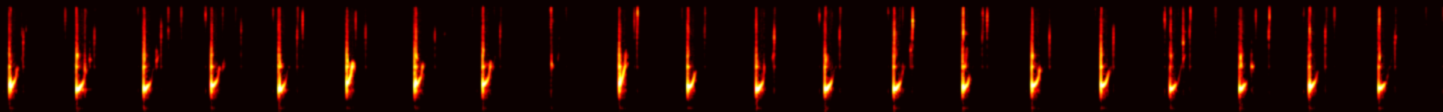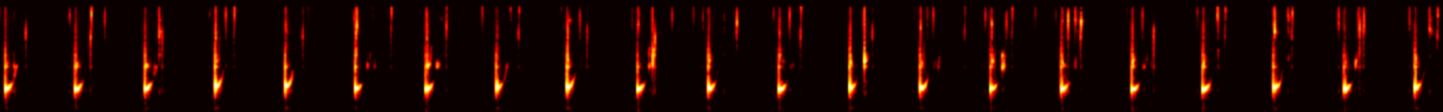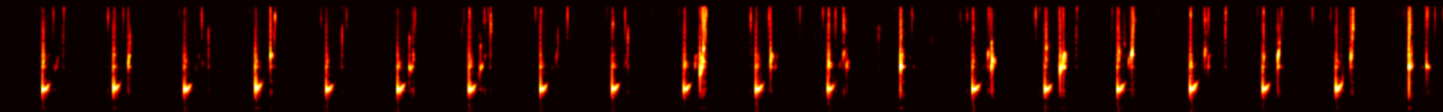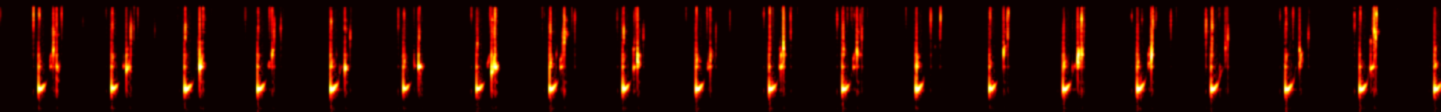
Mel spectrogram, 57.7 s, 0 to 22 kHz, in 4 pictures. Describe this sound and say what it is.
Drips rapid
Drops of water falling at a somewhat rapid rate into a 2-cup glass measuring container with some water accumulated in it. Some background noise remains but has been reduce to a low level -- just add your own filtering and ambience or reverb. Seamless loop.
drip, dripping, drop, faucet, kitchen, loop, plop, splash, water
